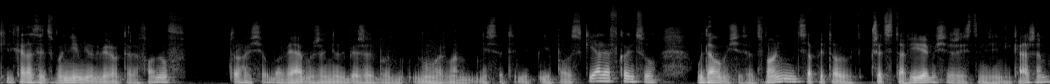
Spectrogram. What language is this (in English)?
Polish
